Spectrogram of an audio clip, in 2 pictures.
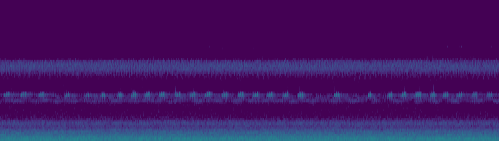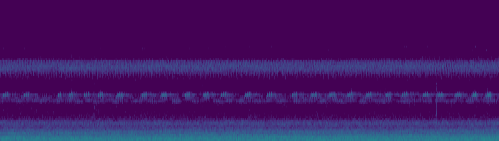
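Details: Crickets heard in a room, a steady train of quick high chirps repeating several times per second with occasional short breaks, over an even low hum and faint hiss.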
